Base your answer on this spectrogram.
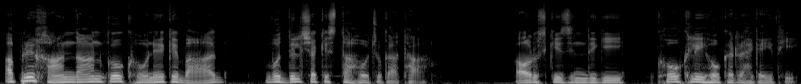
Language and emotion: Urdu, sad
